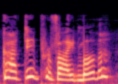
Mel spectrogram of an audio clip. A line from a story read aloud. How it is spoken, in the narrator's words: one of the boys exclaimed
